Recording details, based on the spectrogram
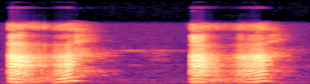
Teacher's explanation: o tom desce e depois sobe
